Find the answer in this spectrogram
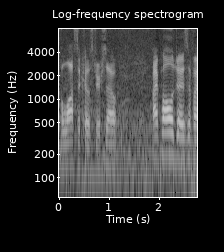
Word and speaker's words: VelociCoaster: construction update i'm sorry i've been been saying volcoster i said tj has been pronouncing as soon as i saw how it was written i was like uh that's velocicoaster i mean seeing signs for it but i didn't really stop and think about that it was actually pronounced velocicoaster so i apologize if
